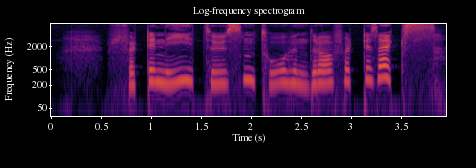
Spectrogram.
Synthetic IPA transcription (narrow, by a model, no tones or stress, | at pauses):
fœʈɪniːt̪ʰʉːsn̩t̪ʰuːɦʉnd̪ɾəoːfœʈɪsɛks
